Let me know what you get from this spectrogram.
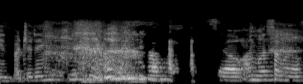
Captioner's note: everyone laughing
